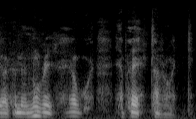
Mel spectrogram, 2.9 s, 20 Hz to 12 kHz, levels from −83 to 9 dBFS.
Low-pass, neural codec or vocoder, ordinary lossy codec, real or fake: 10.8 kHz; none; MP3, 48 kbps; real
